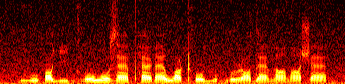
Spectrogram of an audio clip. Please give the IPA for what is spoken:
v u˦˨ ʔ ɒ˦˨ ʎ i˦˨ ɡʱ o˨˥ w o˦˨ z æ˦˨ pʰ æ˦˨ ɽ æ˨˥ w ɒ˦˨ ʈʰ o˦˨ ʎ u˦˨ b u˦˨ ɭ ɒ˨˥ d æ˦˨ v æ˦˨ ðˤ æ˦˨ ʃ æ˦˨

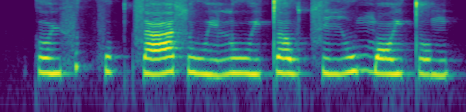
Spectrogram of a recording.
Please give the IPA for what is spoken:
k ɵ˨ ɥ f ɪ˥ k̚ f ʊ˨ k̚ t͡s aː˨˥ s uː˨˩ j l uː˨˩ j t̪ ɐ˨ w t͡s iː˨˥ w m ɔː˨˧ j t̪ ʊ˨ ŋ

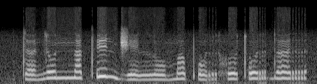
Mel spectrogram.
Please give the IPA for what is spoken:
t ɜ˩ n z o˥ nː a˥ tʼ e˥ n d͡ʒ e˩ lː o˩ m ʌ˥ pʼ o˩ r h o˥ tʼ o˥ r d̪ ɜ˥ r

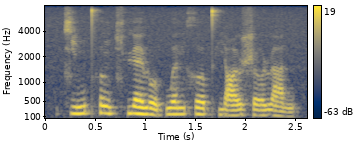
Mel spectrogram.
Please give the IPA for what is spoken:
t͡ɕ i˨˦ ŋ t̪ʰ ɤ˧ ŋ t͡ɕʰ ɥ ɛ˦ ɻ o˨ ʊ̯ p w ə˦ n x ɤ˦ t̪ʰ j ɑ˨˦ ʊ̯ ʂ ɤ˨˦ ɻ a˨˩ n

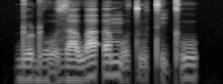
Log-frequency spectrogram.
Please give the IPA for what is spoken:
ɖ o˨ ɖʱ o̰˨ z a˨ w a˦ ʔ ɐ˦ m o̰˦ t̪ ṵ˦ tʼ ḭ˨ kʼ u˨

